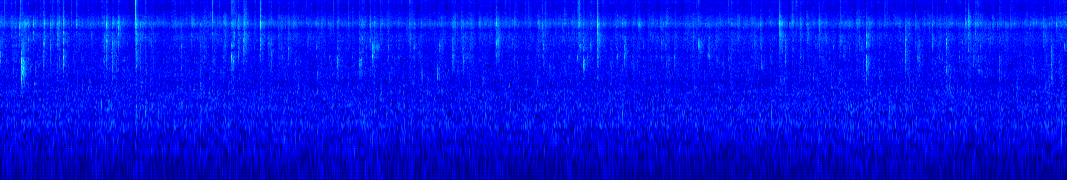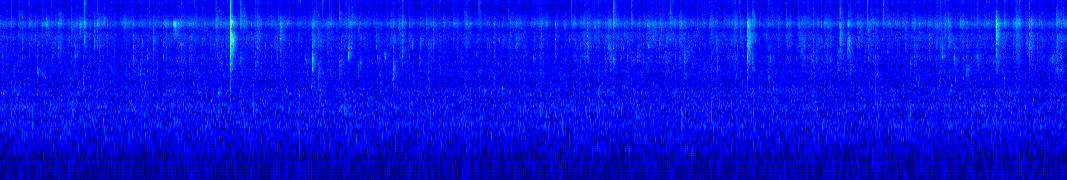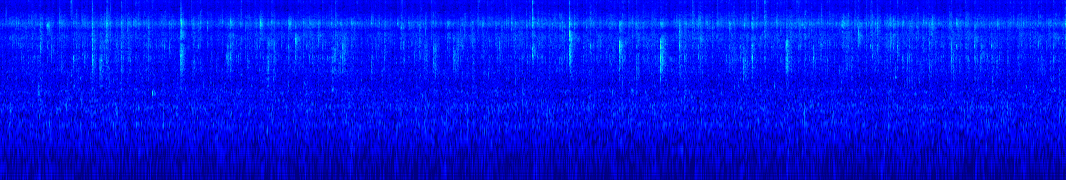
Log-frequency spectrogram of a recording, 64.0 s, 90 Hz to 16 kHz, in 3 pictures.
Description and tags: Hard rain
Heavy rain falling in my backyard.
Rec with a Marantz PMD 661, internal mic, Stereo
rain, hard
